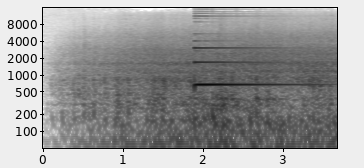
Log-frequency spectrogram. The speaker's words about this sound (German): Sie sitzen im ICE Frankfurt-Paris.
